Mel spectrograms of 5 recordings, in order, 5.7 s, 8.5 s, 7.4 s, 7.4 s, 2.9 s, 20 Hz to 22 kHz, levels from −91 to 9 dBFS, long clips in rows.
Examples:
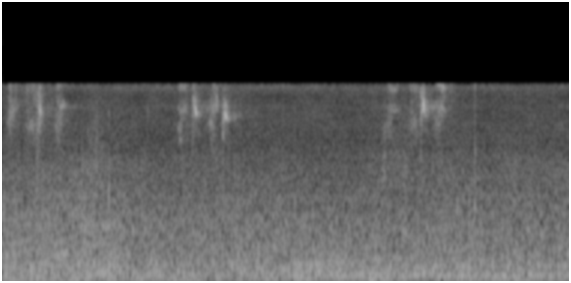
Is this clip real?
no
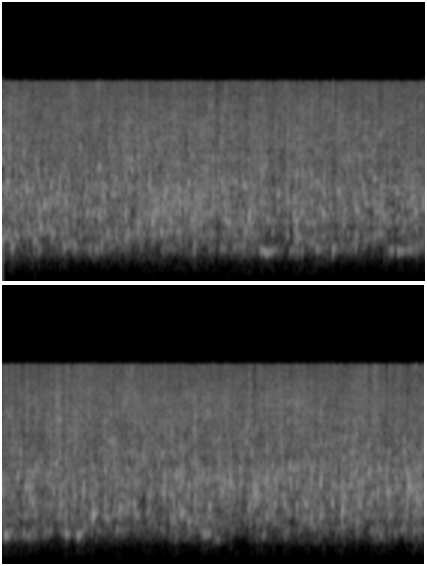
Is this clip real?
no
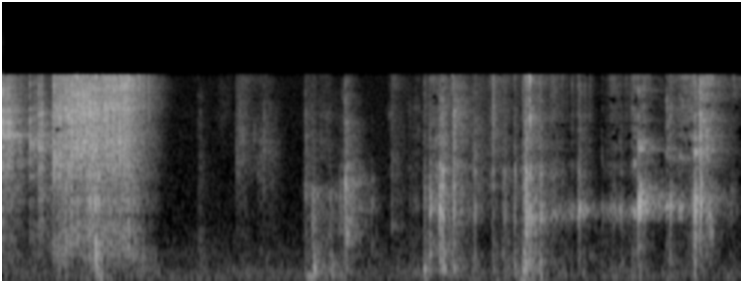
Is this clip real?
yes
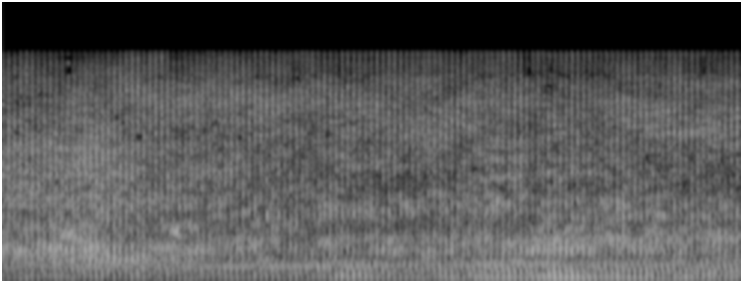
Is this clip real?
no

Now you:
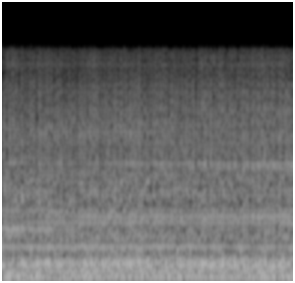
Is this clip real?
no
